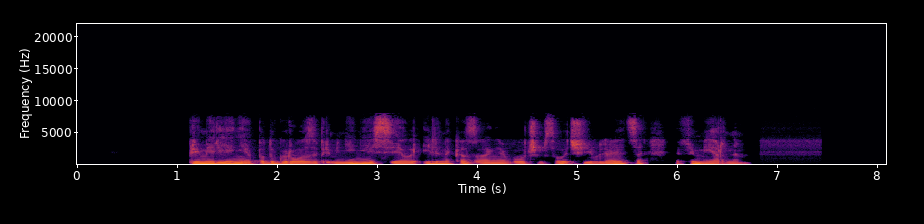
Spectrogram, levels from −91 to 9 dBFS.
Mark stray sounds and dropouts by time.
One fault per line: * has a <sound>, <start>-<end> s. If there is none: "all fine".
all fine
